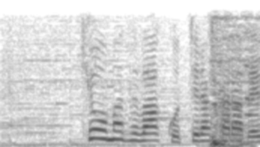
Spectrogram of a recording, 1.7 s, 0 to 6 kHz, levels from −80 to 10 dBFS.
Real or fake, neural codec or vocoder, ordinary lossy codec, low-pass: real; none; none; 5.4 kHz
